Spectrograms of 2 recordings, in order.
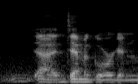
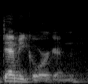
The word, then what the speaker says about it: Demogorgon: You guys said I pronounced Demogorgon wrong. I've been pronouncing it Demigorgon. Apparently that's not right.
